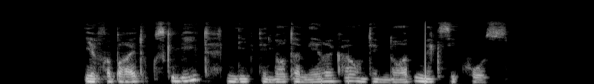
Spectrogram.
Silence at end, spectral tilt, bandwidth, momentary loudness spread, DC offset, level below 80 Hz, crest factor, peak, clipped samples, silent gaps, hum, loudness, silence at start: 0.9 s; -7 dB/octave; 7.8 kHz; 7 LU; under 0.1%; -52 dBFS; 20 dB; -6 dBFS; under 0.1%; none; none; -24 LUFS; 0.85 s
